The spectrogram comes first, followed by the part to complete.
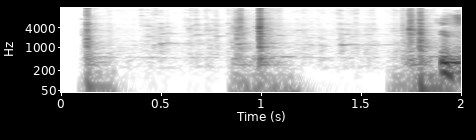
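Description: Three sharp ticking strikes, a bit under a second apart, each with a low thud beneath it. This is trailer sound design over the studio logo.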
